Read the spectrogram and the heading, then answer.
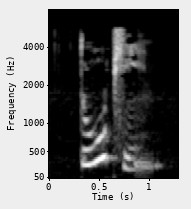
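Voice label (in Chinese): "毒品", Mandarin Chinese; chinese flashcards; hsk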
